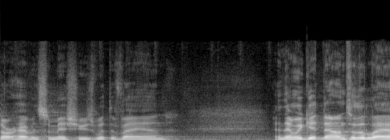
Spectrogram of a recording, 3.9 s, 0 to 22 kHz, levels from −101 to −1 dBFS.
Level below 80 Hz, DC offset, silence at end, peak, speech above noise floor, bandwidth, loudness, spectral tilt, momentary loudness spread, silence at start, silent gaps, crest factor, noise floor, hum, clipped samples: -62 dBFS; under 0.1%; 0 s; -6 dBFS; 29 dB; 14.5 kHz; -24 LUFS; -6.5 dB/octave; 13 LU; 0 s; none; 18 dB; -52 dBFS; none; under 0.1%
